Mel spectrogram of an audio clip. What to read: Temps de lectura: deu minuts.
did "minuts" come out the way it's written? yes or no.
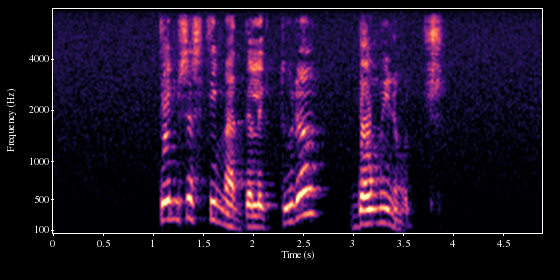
yes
